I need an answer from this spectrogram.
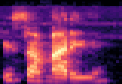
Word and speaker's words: Isamary: Isa Marie. Am I pronouncing that right? It's Isamary. Isa Marie.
